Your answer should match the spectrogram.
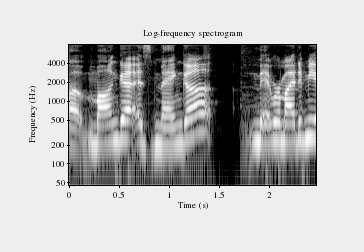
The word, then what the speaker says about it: manga: And I remember back then I kept pronouncing it manga when I would talk to her, and she'd kind of whip around and be like, it's manga.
